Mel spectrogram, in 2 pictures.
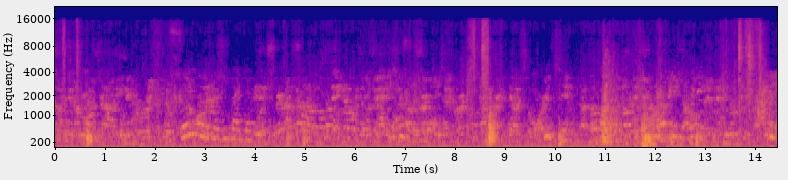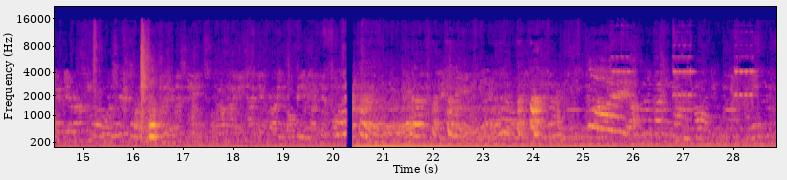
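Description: A dog and a cat scuffle playfully on a hard floor.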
